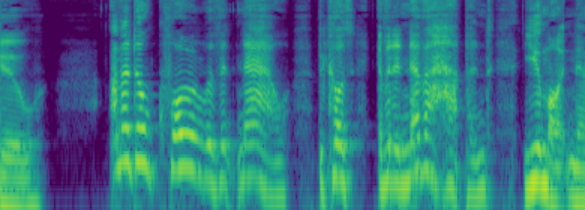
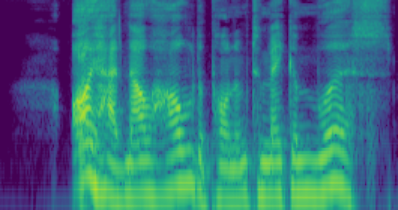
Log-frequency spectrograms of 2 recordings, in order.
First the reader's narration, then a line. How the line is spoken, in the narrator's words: pursued the Jew, anxiously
